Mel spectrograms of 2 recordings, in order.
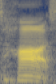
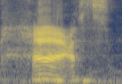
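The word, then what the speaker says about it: Haas: like I'm an American I know how to pronounce Hoss it's not Hass Hass the half no it's not that I'm sorry nope we're about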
